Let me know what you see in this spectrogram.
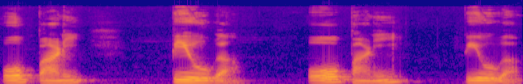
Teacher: when I use O, then there's no nasal sound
